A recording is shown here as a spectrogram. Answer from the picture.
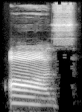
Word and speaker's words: cause: This one we'll just have to remember that E is silent. So it's cause, cause. There, E doesn't make a sound in this word, cause, because, cause.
